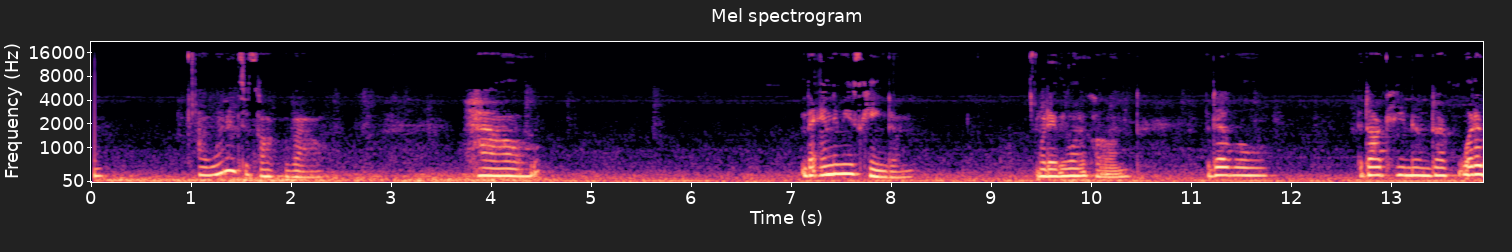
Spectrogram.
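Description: A young woman talks casually and close by, with pauses.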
